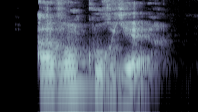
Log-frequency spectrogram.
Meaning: feminine singular of avant-coureur
- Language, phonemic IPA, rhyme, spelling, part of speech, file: French, /a.vɑ̃.ku.ʁjɛʁ/, -ɛʁ, avant-courrière, adjective, LL-Q150 (fra)-avant-courrière.wav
